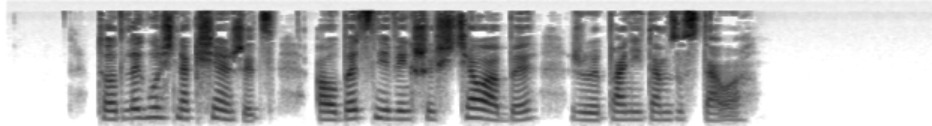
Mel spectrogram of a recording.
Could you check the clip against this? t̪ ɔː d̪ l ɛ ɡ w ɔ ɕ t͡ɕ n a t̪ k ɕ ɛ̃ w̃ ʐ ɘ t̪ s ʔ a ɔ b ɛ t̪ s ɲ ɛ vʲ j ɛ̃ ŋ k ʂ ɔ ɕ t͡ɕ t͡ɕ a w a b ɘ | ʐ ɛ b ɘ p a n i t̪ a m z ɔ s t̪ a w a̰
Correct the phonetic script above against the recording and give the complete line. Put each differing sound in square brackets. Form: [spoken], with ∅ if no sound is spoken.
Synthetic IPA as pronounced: t̪ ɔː d̪ l ɛ ɡ w ɔ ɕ t͡ɕ n a [∅] k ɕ ɛ̃ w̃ ʐ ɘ t̪ s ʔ a ɔ b ɛ t̪ s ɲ ɛ vʲ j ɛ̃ ŋ k ʂ ɔ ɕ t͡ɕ t͡ɕ a w a b ɘ | ʐ ɛ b ɘ p a [ɲ] i t̪ a m z ɔ s t̪ a w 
